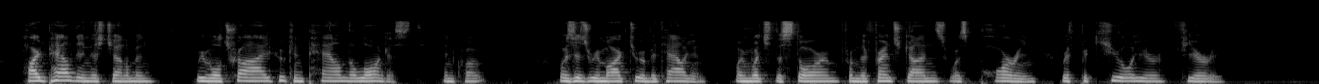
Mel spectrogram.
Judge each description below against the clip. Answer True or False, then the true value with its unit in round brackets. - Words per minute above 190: False (140 wpm)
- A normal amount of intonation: False (1.8 semitones)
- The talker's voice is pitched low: False (145 Hz)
